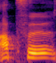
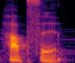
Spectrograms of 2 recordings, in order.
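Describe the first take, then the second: First: The word starts with a throat catch. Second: The word starts with a short h. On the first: "nicht mehr Apfel" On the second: "ein kurzes H zu setzen"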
